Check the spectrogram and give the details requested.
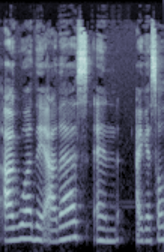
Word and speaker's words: Agua de Hadas: So it's called Agua de Hadas, and I guess I'll spell it.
